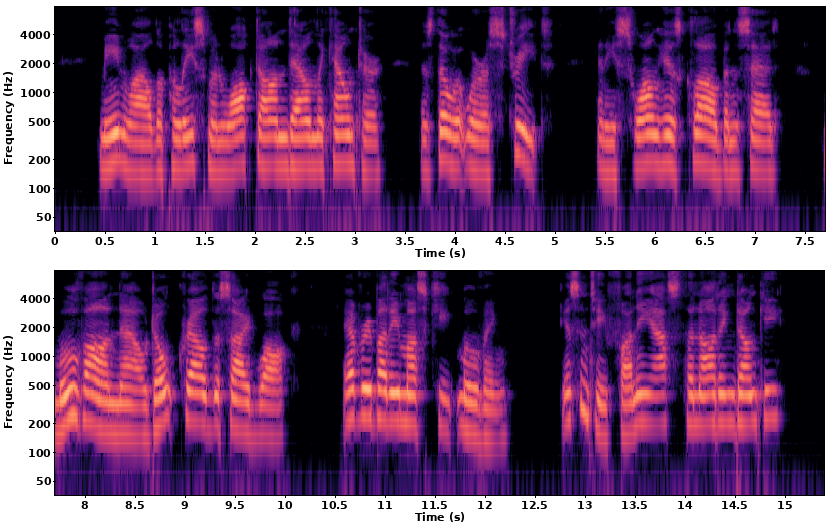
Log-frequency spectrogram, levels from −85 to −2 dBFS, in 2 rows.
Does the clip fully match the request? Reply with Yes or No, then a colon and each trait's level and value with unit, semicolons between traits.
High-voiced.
No: medium, 175 Hz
